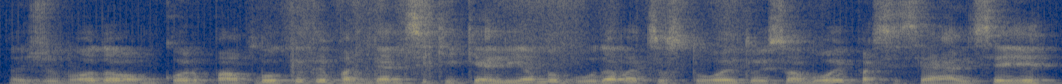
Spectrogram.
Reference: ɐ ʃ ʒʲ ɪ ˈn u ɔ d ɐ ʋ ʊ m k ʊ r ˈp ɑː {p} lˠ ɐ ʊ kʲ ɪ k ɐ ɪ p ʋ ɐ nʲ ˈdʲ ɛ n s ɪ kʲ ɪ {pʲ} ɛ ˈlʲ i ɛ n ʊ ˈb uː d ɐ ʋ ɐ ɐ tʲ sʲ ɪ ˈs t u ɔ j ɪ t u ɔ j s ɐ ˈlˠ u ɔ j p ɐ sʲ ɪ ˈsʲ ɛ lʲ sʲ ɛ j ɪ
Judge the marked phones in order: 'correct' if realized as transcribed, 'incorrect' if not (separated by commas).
correct, incorrect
